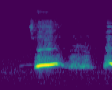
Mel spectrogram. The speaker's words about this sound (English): I can't whistle. My lips are too dry right now.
